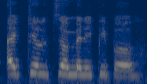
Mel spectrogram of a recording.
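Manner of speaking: put-on a light French accent for a cocky character; half-hearted French accent, cocky. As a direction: toss it off in a mock French accent. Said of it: "I don't know why I use a French accent".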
